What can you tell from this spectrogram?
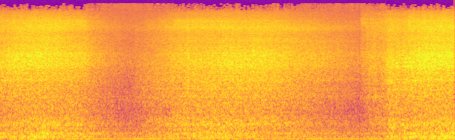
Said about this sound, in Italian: ed è da questa posizione privilegiata che cominceremo a confrontarci con la realtà della Tanzania, quando, dopo una bella dormita, le onde dell'oceano ci danno il nostro primo risveglio in Africa.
